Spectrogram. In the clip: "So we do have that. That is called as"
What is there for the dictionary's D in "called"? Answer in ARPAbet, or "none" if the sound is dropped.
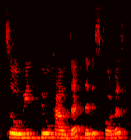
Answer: none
